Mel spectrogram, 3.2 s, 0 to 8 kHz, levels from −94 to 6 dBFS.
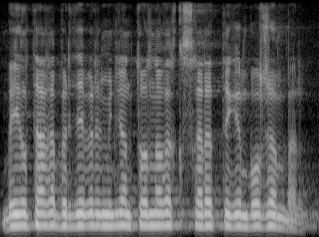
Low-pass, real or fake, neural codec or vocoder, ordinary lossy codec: none; real; none; none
